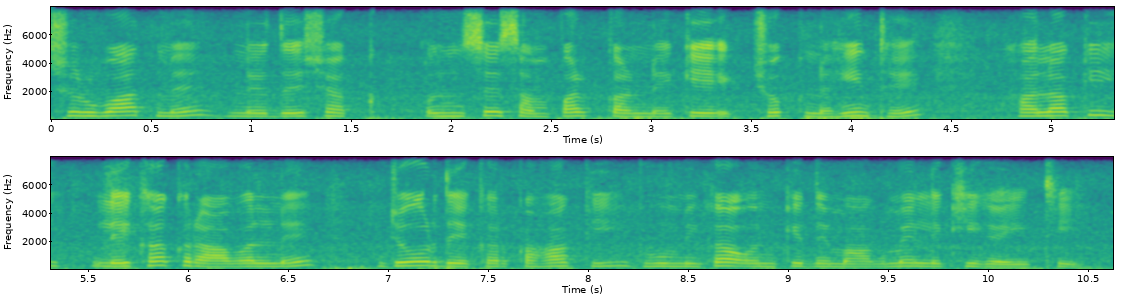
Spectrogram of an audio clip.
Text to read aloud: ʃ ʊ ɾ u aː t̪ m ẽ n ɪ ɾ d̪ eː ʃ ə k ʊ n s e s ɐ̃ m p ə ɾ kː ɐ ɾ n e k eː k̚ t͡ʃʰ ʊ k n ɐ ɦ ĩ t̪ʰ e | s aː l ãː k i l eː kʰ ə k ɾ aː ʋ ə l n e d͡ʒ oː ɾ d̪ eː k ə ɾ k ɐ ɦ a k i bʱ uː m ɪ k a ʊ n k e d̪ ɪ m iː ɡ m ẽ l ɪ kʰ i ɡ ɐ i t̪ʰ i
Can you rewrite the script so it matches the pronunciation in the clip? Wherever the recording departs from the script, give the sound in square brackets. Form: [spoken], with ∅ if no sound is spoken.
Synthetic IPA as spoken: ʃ ʊ ɾ u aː t̪ m ẽ n ɪ ɾ d̪ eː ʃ ə k ʊ n s e s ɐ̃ m p ə ɾ kː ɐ ɾ n e k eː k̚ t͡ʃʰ ʊ k n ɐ ɦ ĩ t̪ʰ e | [h] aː l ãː k i l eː kʰ ə k ɾ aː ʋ ə l n e d͡ʒ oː ɾ d̪ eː k ə ɾ k ɐ ɦ a k i bʱ uː m ɪ k a ʊ n k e d̪ ɪ m [aː] ɡ m ẽ l ɪ kʰ i ɡ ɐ i t̪ʰ [iː]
